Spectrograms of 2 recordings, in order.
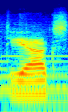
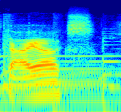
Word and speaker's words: Diox: we've got diox yeah which by the way not deox diox yeah we've been saying it wrong this whole time which is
